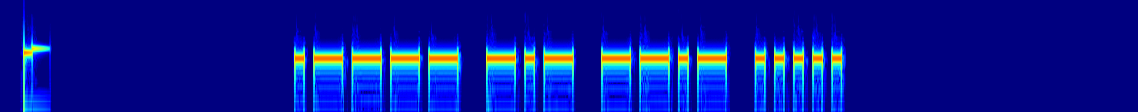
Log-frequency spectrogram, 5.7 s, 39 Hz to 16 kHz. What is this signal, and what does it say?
Morse code, heard as a keyed tone, about 25 wpm, 700 Hz. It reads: 1KQ5
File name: practice / 25wpm / Four Letter-Number Combinations - 25wpm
